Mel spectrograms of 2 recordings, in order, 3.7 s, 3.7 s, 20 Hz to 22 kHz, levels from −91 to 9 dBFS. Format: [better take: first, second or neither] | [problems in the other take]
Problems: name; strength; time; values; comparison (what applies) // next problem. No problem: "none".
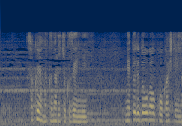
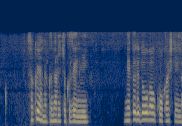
first | noise reduction (neural mask model Resemble Enhance denoiser)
